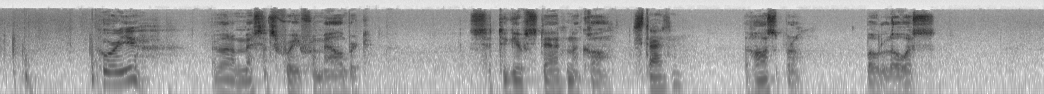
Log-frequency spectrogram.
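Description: A middle-aged man speaks in a low, calm voice, close by.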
